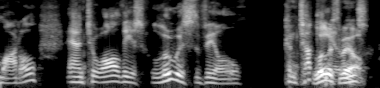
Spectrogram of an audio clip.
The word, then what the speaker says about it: Louisville: Yeah, John came in because I was the role model, and to all these Louisville, Kentuckians, Louisville, which is how prototype pronounced it as well.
